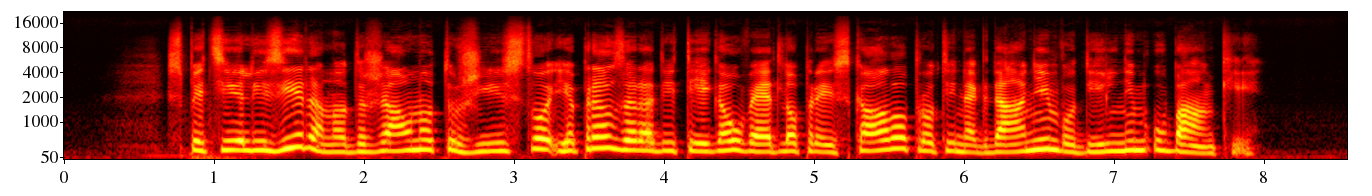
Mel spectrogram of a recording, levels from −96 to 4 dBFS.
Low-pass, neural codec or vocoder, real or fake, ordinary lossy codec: 19.8 kHz; autoencoder, 48 kHz, 128 numbers a frame, DAC-VAE, trained on Japanese speech; fake; none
